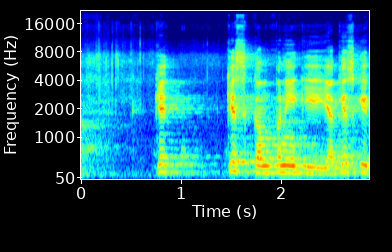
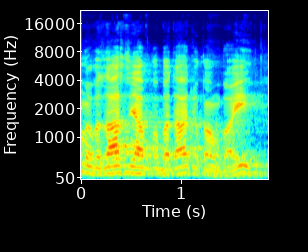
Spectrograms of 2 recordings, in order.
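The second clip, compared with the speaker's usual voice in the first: usual speaking voice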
